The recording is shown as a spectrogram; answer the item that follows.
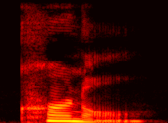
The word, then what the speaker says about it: colonel: Word 277, colonel. Already covered but worth repeating because it is so extreme. Colonel, two syllables, rhymes with kernel.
